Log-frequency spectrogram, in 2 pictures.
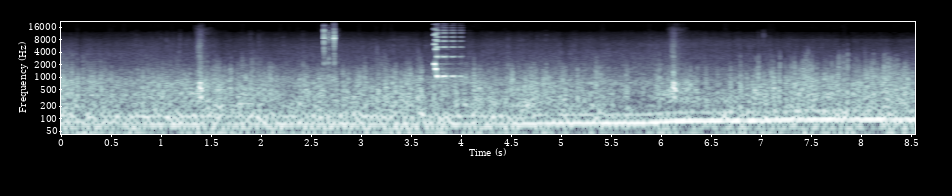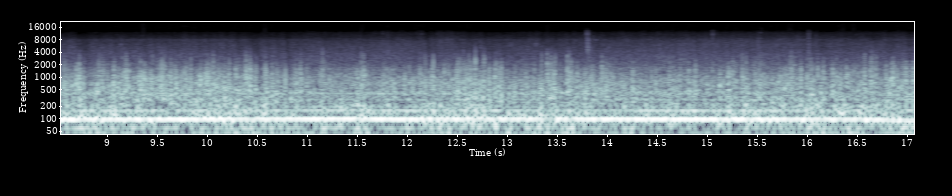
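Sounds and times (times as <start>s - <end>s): loud rumble with low hum: 4.9s - 17.0s.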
